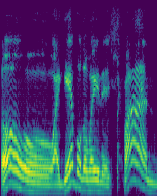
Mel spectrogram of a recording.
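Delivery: put-on accent with Yiddish-inflected sound.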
